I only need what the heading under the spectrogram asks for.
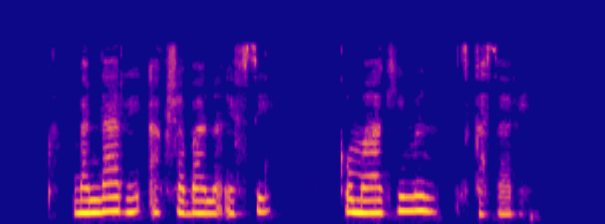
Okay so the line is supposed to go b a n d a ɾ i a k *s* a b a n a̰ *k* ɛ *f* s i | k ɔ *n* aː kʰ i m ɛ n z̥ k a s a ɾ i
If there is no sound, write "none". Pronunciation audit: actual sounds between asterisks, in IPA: ʃ, ʔ, f, m

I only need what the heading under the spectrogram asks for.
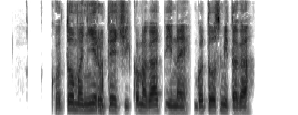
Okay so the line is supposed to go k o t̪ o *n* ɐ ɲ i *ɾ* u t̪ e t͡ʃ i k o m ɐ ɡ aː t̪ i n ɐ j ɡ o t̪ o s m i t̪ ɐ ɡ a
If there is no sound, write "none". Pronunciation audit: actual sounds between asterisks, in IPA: m, ɾ

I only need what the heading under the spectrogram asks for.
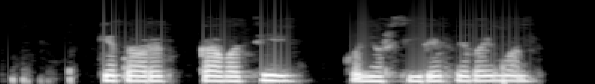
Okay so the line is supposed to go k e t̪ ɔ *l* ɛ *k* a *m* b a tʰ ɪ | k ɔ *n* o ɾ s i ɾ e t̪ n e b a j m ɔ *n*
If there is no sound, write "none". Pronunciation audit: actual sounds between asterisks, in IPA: ɾ, k, none, ɲ, n

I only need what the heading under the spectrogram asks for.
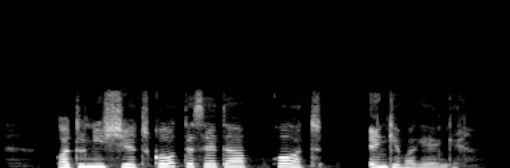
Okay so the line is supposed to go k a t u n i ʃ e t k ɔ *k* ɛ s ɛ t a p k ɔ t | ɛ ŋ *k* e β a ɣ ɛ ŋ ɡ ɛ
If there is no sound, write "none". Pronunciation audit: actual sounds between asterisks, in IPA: t, ɡ

